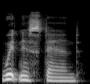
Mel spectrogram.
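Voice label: "witness stand", English, British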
